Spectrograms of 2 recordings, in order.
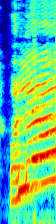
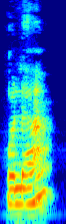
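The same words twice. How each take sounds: First: "Hola" very high and loud, shooting up; weird English-tuned Hola. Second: "Hola" at everyday pitch, small rise; Spanish phone greeting. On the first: Teacher mocking a wrong phone answer, loud high rise. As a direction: answer with an exaggerated rising "Hola". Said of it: "you'll sound weird too". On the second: Teacher answering the phone in Spanish, modest rise. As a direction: answer with an understated, lightly rising "Hola". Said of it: "when you answer a phone call". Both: Shown as a demonstration.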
